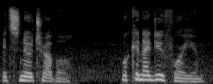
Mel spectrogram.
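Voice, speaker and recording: An actress playing a resolute, calm military commander in a video game, with a direct manner and a North American accent. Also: female voice, on the low side, fairly quick, a little hiss or hum, natural voice. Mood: reassuring. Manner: direct, composed. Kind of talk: cinematic video game acting.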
